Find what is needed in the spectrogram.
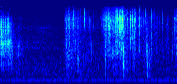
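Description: Clear plastic bag crinkling in a few short, irregular rustles as it is picked up and handled.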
